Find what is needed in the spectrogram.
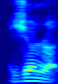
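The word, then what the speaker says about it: genre: जनरा, इसको आप understand करें, जो इसका इसका प्रोनाउंसिएशन है ना, वो है जनरा।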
